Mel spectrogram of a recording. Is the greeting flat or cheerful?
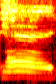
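flat. The greeting sounds flat and unenthusiastic.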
